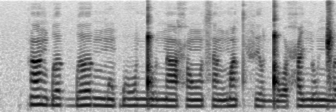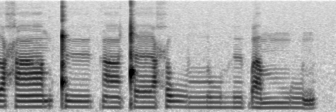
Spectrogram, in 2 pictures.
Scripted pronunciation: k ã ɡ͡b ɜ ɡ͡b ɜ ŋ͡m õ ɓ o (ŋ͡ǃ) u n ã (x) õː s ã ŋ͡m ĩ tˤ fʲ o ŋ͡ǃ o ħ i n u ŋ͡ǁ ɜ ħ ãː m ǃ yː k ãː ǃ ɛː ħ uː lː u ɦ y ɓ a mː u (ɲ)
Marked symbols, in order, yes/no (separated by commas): yes, no, no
